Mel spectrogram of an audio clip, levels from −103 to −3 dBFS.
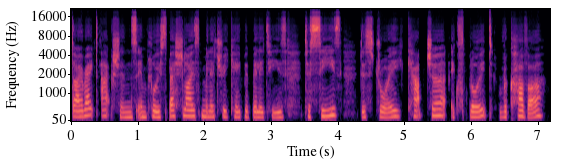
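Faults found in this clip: Throughout: speech grainy, rough, tonal parts noisy, little swirl, full band to 20.4 kHz. Likely Opus compression, CELT mode noise-filling starved bands; fits a 24 kbps stream.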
